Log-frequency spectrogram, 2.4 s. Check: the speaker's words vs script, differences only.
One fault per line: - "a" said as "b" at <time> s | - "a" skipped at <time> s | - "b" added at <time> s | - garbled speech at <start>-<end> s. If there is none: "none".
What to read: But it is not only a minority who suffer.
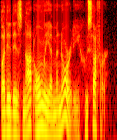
none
